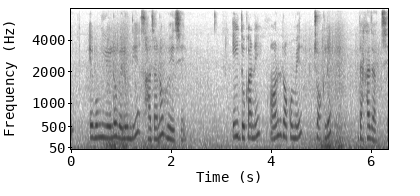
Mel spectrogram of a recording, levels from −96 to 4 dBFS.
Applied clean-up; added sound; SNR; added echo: none; Wind; 6 dB; none.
